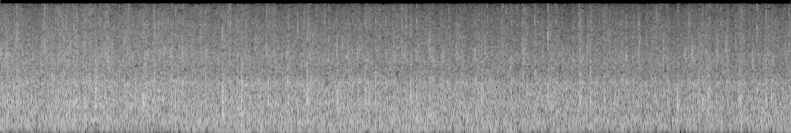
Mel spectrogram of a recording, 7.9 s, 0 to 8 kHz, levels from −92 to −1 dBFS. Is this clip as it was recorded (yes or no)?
no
